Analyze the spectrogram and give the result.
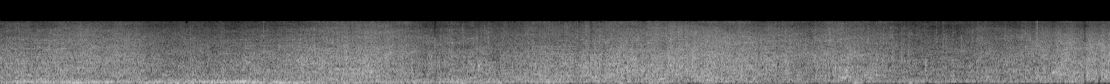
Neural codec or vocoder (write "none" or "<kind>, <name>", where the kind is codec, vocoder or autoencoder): codec, SNAC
